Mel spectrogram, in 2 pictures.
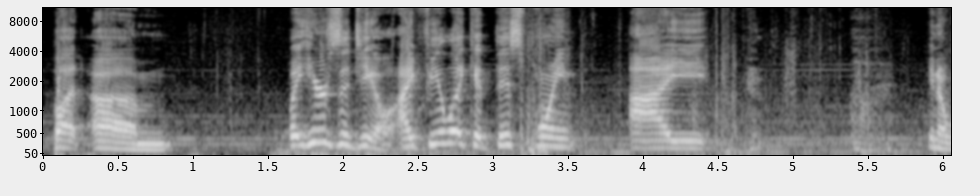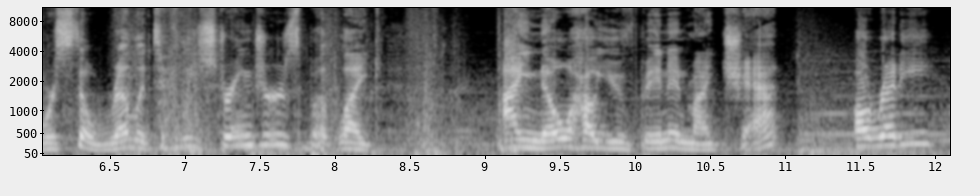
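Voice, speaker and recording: Streaming a game, a man in his forties rambles chattily with his viewers and is quick to laugh. His voice is fairly high, expressive and bright with a forceful edge, and faint music plays behind him.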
